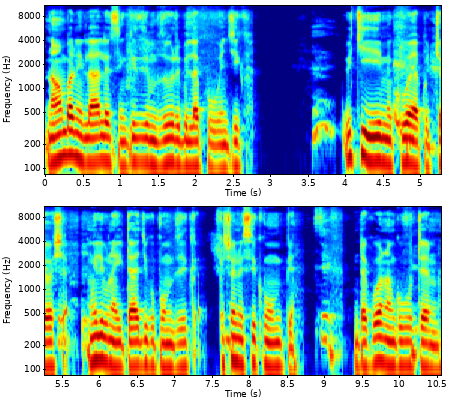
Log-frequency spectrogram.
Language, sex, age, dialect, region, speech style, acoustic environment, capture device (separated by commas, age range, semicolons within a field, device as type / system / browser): Swahili, male, 18-24, Kenya - Nairobi Sheng-influenced, Kenya, relaxed, people talking, mobile / Linux / Chrome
